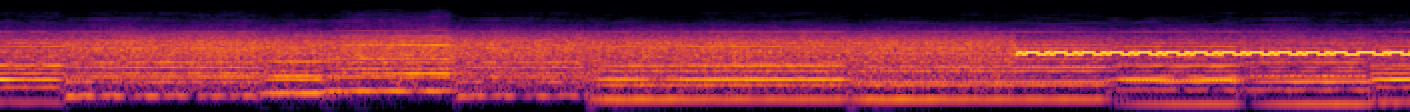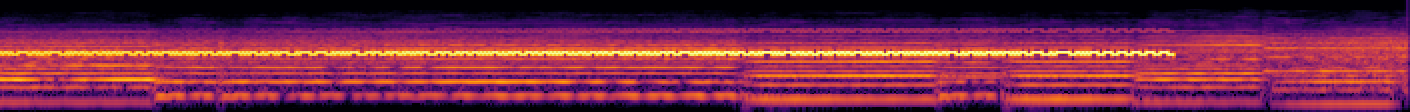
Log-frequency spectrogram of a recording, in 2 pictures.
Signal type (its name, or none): NAVTEX (SITOR-B)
